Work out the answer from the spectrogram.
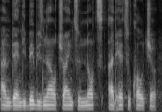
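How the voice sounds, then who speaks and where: A man's voice: sits low, monotone, normal speed, dark tone. A Nigerian man co-hosting a casual podcast, explaining steadily. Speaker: podcast co-host.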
